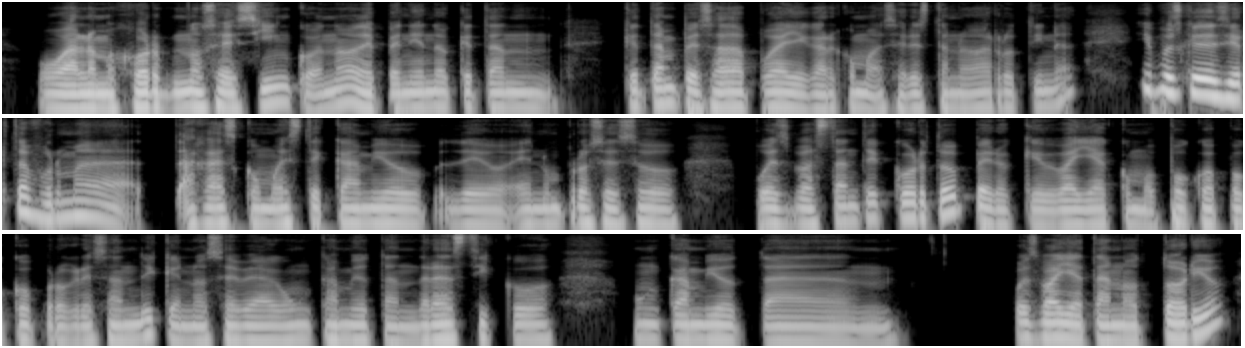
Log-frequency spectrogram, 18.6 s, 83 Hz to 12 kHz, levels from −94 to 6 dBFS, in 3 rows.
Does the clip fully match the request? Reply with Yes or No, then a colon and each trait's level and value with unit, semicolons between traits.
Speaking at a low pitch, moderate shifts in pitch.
No: low, 110 Hz; narrow, 1.8 semitones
